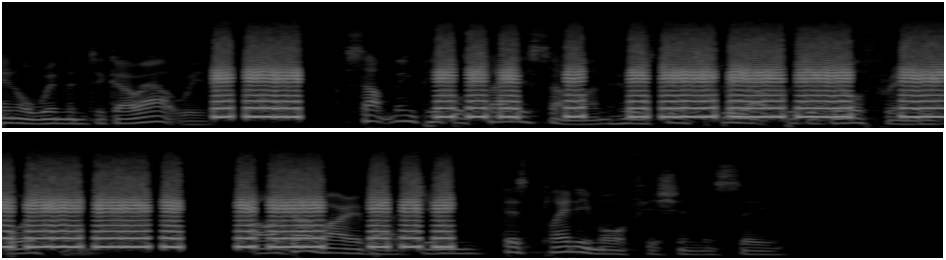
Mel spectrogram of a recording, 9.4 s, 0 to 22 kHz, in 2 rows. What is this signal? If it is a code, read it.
Morse code (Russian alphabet), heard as a buzzer, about 15 wpm, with speech in English. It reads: А СЕЙЧАС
